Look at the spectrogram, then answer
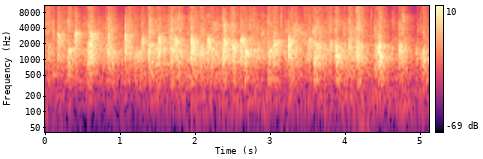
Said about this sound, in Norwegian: Vi må gi dere en applaus så langt.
